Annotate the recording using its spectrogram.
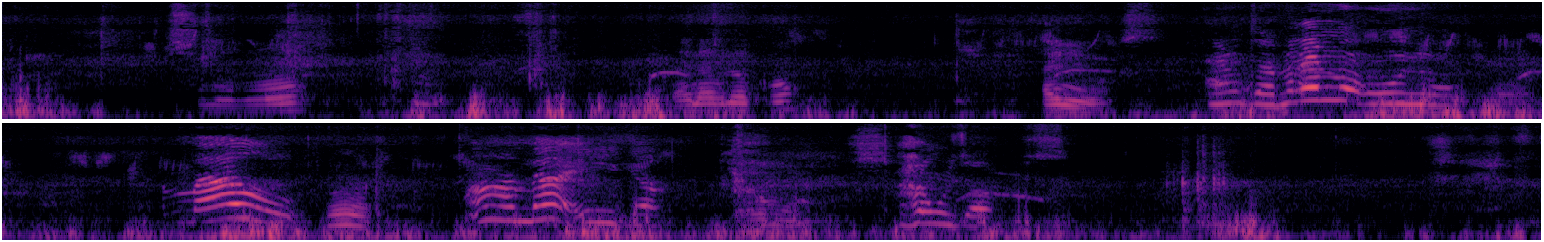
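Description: A young child talks and calls out excitedly nearby.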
